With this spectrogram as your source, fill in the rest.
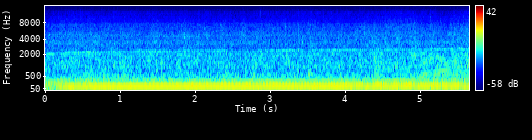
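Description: A Stabicraft Frontier 1550 boat's outboard engine is throttled up, a loud, steady droning hum that climbs slightly in pitch and holds, heard close and alone.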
